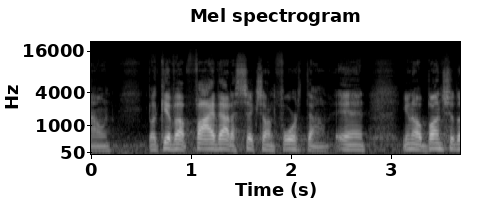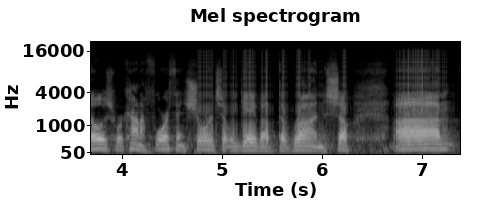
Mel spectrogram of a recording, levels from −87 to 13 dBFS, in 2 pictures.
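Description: Block size mismatch (padded) from 4.73 s to the end: short blocks are zero-filled to fit 512-sample reads, giving a 93.8 Hz buzz and playback slowed to 0.938 speed at near-normal pitch.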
